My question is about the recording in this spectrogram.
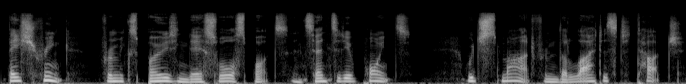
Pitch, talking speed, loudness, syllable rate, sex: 140 Hz, 140 wpm, -22 LUFS, 3.8 syllables/s, male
